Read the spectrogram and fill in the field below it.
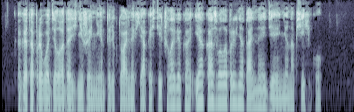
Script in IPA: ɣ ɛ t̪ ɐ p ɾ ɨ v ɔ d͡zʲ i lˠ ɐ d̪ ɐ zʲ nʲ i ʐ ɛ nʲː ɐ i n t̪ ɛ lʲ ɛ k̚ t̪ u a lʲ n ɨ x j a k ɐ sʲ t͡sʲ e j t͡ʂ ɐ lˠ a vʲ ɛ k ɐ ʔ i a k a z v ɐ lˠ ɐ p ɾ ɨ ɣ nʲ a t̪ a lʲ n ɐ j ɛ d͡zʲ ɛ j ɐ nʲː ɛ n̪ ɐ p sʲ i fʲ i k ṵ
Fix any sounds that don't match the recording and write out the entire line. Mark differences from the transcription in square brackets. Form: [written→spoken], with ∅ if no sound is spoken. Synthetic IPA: ɣ ɛ t̪ ɐ p ɾ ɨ v ɔ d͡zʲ i lˠ ɐ d̪ ɐ zʲ nʲ i ʐ ɛ nʲː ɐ i n t̪ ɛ lʲ ɛ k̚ t̪ u a lʲ n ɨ x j a k ɐ sʲ t͡sʲ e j t͡ʂ ɐ lˠ a vʲ ɛ k ɐ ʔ i a k a z v ɐ lˠ ɐ p ɾ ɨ ɣ nʲ a t̪ a lʲ n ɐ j ɛ d͡zʲ [ɛ→e] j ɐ nʲː ɛ n̪ ɐ p sʲ i [fʲ→xʲ] i k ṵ

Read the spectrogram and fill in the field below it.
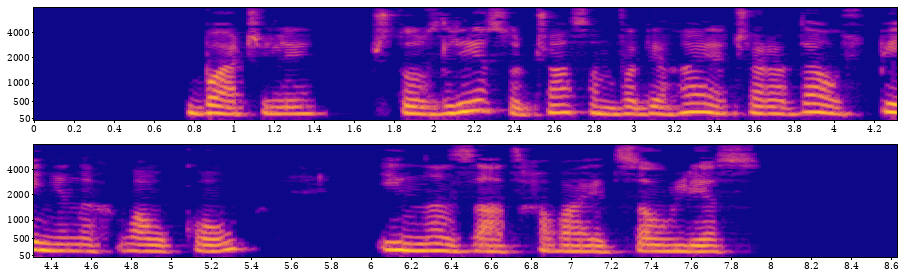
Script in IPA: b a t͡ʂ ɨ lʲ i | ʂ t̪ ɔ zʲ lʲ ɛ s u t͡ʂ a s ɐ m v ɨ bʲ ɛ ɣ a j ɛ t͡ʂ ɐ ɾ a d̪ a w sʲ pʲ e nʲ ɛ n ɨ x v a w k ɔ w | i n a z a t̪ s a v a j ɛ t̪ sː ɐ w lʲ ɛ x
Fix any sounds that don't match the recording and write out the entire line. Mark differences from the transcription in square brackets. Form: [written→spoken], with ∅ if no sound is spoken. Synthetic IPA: b a t͡ʂ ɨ lʲ i | ʂ t̪ ɔ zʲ lʲ ɛ s u t͡ʂ a s ɐ m v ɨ bʲ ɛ ɣ a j ɛ t͡ʂ ɐ ɾ a d̪ a w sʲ pʲ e nʲ ɛ n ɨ x v a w k ɔ w | i n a z a t̪ [s→x] a v a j ɛ t̪ sː ɐ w lʲ ɛ [x→s]

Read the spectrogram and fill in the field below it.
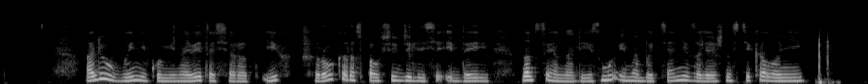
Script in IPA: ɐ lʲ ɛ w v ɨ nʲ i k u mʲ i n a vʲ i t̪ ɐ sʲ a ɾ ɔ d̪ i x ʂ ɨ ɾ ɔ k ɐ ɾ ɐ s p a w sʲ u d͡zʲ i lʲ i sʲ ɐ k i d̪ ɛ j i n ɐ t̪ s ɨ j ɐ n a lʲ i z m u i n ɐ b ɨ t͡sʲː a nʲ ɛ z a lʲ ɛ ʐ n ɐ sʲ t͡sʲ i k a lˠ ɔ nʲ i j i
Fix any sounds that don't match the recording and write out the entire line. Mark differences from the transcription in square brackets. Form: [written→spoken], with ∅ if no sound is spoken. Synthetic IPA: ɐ lʲ ɛ w v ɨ nʲ i k u mʲ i n a vʲ i t̪ ɐ sʲ a ɾ ɔ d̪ i x ʂ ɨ ɾ ɔ k ɐ ɾ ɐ s p a w sʲ u d͡zʲ i lʲ i sʲ ɐ [k→ʔ] i d̪ ɛ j i n ɐ t̪ s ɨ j ɐ n a lʲ i z m u i n ɐ b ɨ t͡sʲː a nʲ ɛ z a lʲ ɛ ʐ n ɐ sʲ t͡sʲ i k a lˠ ɔ nʲ i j i

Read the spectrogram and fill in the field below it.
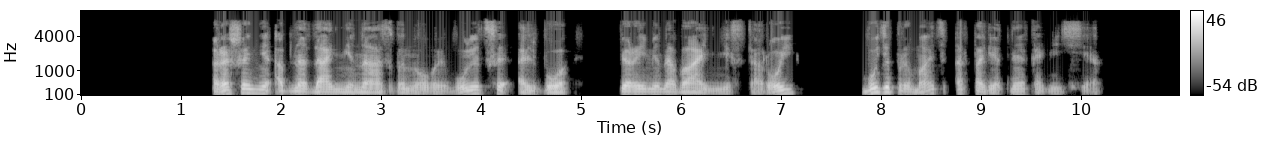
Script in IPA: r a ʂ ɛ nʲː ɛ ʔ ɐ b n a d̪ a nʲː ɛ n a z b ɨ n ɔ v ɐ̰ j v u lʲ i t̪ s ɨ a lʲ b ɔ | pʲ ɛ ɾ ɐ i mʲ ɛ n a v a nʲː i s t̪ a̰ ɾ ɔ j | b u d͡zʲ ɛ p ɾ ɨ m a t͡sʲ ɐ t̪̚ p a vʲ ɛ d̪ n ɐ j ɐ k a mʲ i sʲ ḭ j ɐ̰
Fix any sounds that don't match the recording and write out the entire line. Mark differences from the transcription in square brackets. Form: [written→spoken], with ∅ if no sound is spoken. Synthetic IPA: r a ʂ ɛ nʲː ɛ ʔ ɐ b n a d̪ a nʲː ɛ n a z [b→v] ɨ n ɔ v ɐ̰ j v u lʲ i t̪ s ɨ a lʲ b ɔ | pʲ ɛ ɾ ɐ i mʲ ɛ n a v a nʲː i s t̪ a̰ ɾ ɔ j | b u d͡zʲ ɛ p ɾ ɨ m a t͡sʲ ɐ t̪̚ p a vʲ ɛ d̪ n ɐ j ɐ k a mʲ i sʲ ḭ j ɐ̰

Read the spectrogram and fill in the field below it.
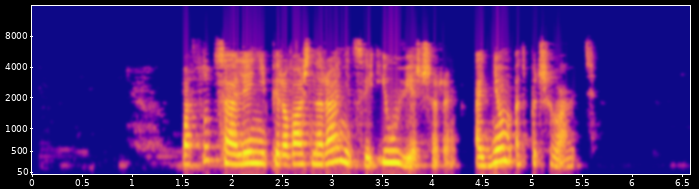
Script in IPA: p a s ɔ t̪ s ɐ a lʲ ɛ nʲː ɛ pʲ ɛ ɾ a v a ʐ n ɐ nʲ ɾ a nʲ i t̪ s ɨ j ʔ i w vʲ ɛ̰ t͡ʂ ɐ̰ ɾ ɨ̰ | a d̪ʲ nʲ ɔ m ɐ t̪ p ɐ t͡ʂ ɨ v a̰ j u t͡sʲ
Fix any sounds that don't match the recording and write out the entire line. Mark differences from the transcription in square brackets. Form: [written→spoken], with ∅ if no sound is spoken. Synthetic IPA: p a s [ɔ→u] t̪ s ɐ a lʲ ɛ [nʲː→nʲ] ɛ pʲ ɛ ɾ a v a ʐ n ɐ [nʲ→∅] ɾ a nʲ i t̪ s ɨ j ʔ i w vʲ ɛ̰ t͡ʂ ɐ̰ ɾ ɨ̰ | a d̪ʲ nʲ ɔ m ɐ t̪ p ɐ t͡ʂ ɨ v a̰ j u t͡sʲ

